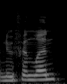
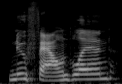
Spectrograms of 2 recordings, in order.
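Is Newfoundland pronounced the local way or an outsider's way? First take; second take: local; outsider. First: Newfoundland is pronounced the way locals say it. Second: Newfoundland is pronounced the way outsiders say it. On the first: The speaker says it this way. The speaker calls it right. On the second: Other people say it this way. The speaker calls it wrong. "That's probably how they say it"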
